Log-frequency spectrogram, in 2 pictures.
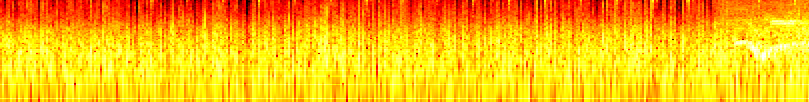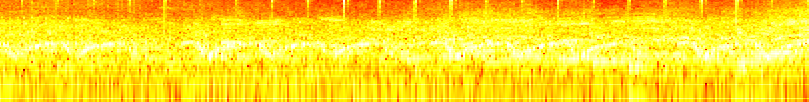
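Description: Steady road and wind noise from a moving vehicle. About four seconds in, an electronic emergency-vehicle siren starts, warbling rapidly up and down in pitch, and the sound gets louder.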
